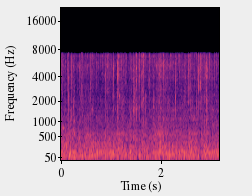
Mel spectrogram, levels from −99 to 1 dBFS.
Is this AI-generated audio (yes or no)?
yes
